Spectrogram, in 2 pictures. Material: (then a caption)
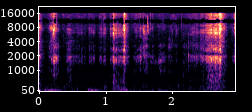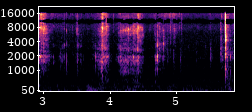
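Soap. A metal utility knife blade scrapes along the edge of a solid, dry, yellow oval soap bar held in the palm, shaving off dry flakes. Short, crisp, crunchy scrapes come in uneven bursts with a bright, papery texture and almost no ring. Fine soap flakes come away with each pass.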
